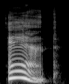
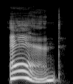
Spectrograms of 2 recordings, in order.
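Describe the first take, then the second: First: The vowel sounds like the one in pants. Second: The vowel sounds like the one in pants.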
